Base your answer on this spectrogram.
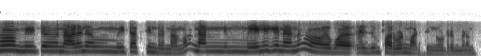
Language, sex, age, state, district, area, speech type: Kannada, female, 30-45, Karnataka, Gadag, rural, conversation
